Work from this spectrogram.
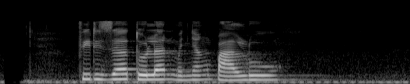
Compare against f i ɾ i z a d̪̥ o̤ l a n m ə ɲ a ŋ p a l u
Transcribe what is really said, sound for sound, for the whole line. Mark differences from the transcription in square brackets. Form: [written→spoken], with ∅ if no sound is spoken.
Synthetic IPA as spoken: f i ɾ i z a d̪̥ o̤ l a n m ə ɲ a ŋ p a l u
